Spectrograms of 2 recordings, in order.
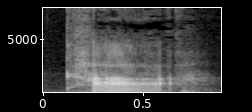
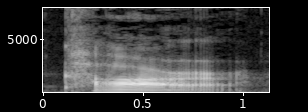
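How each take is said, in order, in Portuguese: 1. A boca se abre bem e não se ouve R final. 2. A língua se enrola e se ouve um R final. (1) "Os australianos cortariam esse I. Em vez de enrolar a língua, você abre mais a boca" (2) "um americano, por exemplo, faria car... Enrolam a língua ali e falam car. Tem esse R no final"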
